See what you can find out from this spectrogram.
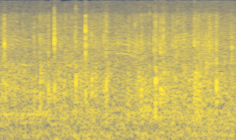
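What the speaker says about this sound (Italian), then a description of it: "Con un grandissimo applauso" Brief, dense applause from an audience welcoming a dance group onto a stage, steady crowd clapping at a moderate, somewhat distant level.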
